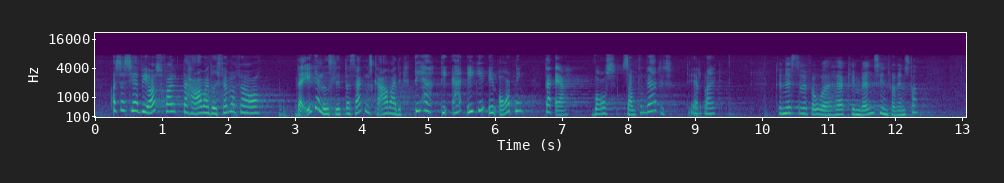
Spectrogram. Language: Danish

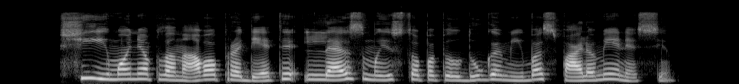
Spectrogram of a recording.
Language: Lithuanian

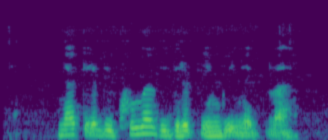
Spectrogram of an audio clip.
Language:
Georgian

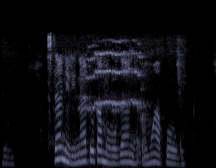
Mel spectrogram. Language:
Ganda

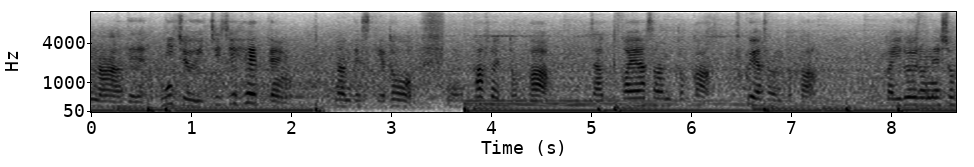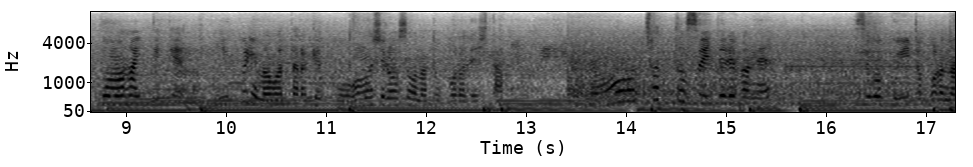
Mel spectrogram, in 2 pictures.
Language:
Japanese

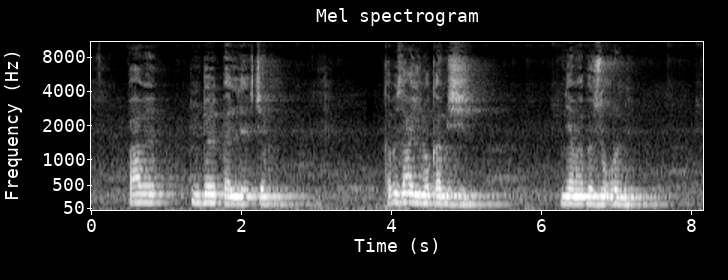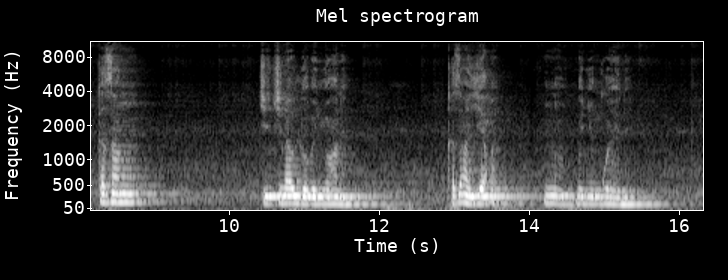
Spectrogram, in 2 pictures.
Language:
Dagbani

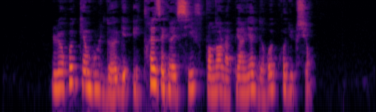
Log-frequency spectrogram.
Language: French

